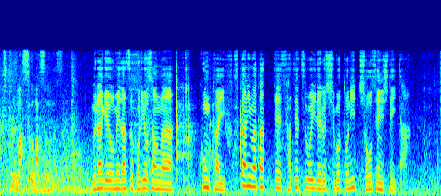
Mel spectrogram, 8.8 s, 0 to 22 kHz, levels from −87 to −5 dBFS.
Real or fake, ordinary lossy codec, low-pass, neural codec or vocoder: real; none; none; none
